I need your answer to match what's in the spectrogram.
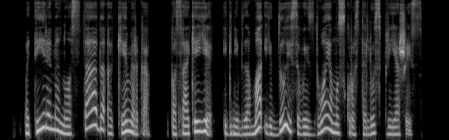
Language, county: Lithuanian, Klaipėda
